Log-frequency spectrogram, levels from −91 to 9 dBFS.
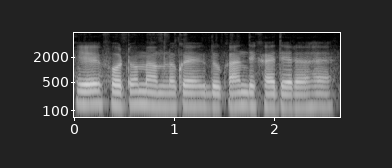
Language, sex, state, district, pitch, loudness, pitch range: Hindi, male, Arunachal Pradesh, Lower Dibang Valley, 135 Hz, -17 LUFS, 130-140 Hz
